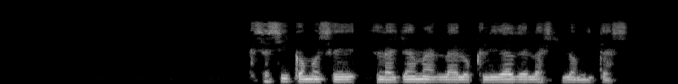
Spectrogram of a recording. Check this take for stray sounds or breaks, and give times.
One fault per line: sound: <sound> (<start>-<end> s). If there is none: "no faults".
no faults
